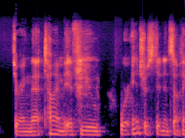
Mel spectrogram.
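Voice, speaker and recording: A man at a medium pitch, with noticeable background noise. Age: 60s. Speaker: expert guest on purpose. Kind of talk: interview conversation.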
